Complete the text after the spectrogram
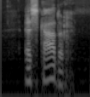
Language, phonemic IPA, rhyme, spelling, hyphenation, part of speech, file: Dutch, /ˌɛsˈkaː.dər/, -aːdər, eskader, es‧ka‧der, noun, Nl-eskader.ogg
- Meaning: squadron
